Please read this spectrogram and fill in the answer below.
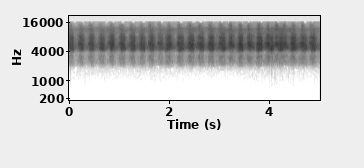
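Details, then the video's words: Cicadas in pine woods 50 m above the sea, Pefkos Bay, Skiros Island, Greece, July 2018; a steady high-pitched rasping drone swelling and fading in quick even beats, nearly three per second. "Cicada Sounds, July 2018 Skiros, Greece"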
